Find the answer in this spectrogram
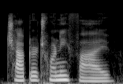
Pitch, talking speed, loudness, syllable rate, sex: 175 Hz, 145 wpm, -16 LUFS, 4.6 syllables/s, female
